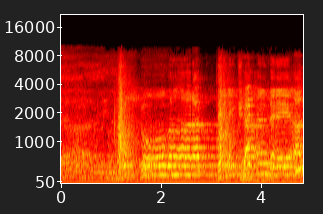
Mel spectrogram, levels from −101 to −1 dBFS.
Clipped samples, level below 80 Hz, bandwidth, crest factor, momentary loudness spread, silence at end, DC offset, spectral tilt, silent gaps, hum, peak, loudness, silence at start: under 0.1%; -56 dBFS; 10 kHz; 20 dB; 11 LU; 0 s; 0.1%; -5 dB/octave; none; none; -14 dBFS; -32 LUFS; 0 s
